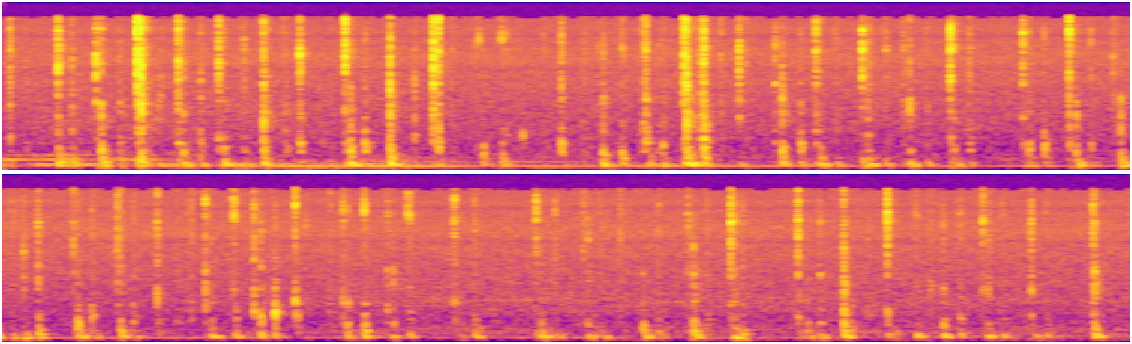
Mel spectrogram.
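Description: Fingernails and fingertips tap and type on the black plastic keys of a dark laptop keyboard, making quick, dry, irregular clicks with bright edges. A low hum sits underneath during the first few seconds, then fades, leaving the tapping clearer and a little softer.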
